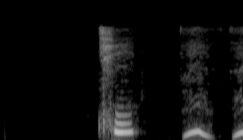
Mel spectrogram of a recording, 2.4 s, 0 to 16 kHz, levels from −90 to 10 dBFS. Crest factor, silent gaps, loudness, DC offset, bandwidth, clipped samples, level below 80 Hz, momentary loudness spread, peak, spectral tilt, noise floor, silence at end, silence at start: 18 dB; none; -28 LUFS; under 0.1%; 8 kHz; under 0.1%; -68 dBFS; 15 LU; -14 dBFS; -6 dB/octave; -88 dBFS; 0 s; 1 s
